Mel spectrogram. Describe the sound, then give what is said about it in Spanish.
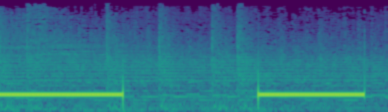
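A telephone tone after a call disconnects: two long, steady, loud single-pitch tones of about a second each, separated by a stretch of faint background noise. “Parece que se desconectó la llamada.”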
